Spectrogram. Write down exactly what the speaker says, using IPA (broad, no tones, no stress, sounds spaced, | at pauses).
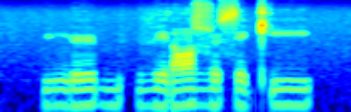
y ŋ ɾ ø b | v e ɾ ɑ ɮ ɵ s e kʼ i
